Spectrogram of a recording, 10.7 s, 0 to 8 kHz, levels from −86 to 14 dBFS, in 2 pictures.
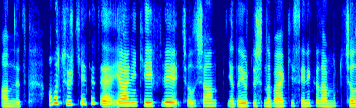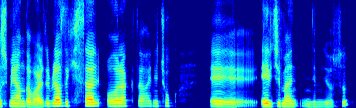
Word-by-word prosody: Anladım. 180 -3 -4 0.4
Ama 410 - +4
Türkiye'de 345 +2 -5
de - - 0
yani 230 +4 +5
keyifli 225 0 +5
çalışan 205 - -5
ya 180 -1 -7
da 185 - -1
yurt 200 +1 +2
dışında 195 -1 -4
belki 195 +1 +1
senin 195 +1 -3
kadar 200 -2 -2
mutlu 185 +1 -12
çalışmayan 185 0 -1
da 160 - -1
vardır. 185 +4 -3
Biraz 215 +1 +3
da 225 - -3
kişisel 220 0 +1
olarak 195 0 -2
da 185 - -7
hani 185 0 -14
çok, 200 - -16 0.5
eee, 180 - -5
evcimendim 180 -5 -4
diyorsun. 145 - -13
195 Hz, 155 wpm, -21 LUFS, 185-225 Hz, 0.5 s, yani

